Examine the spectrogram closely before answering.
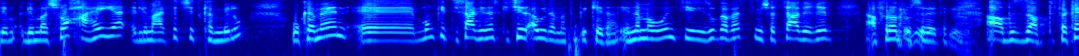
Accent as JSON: {"language": "Arabic", "town": "Nakheila", "region": "Asyut Governorate", "country": "Egypt", "tie": "born there", "said": "طبعا انا والدتي كانت من الصعيد وانا كمان مواليد قرية النخيلة"}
